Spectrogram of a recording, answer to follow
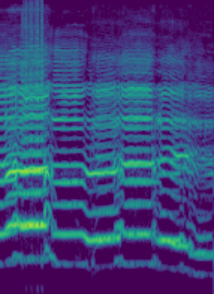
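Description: A single voice singing a slow melody in a high register, holding long notes with ornamented turns and slides between them; the pitch drops near the end.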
